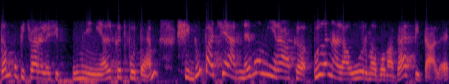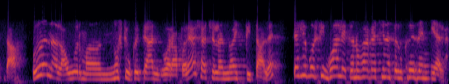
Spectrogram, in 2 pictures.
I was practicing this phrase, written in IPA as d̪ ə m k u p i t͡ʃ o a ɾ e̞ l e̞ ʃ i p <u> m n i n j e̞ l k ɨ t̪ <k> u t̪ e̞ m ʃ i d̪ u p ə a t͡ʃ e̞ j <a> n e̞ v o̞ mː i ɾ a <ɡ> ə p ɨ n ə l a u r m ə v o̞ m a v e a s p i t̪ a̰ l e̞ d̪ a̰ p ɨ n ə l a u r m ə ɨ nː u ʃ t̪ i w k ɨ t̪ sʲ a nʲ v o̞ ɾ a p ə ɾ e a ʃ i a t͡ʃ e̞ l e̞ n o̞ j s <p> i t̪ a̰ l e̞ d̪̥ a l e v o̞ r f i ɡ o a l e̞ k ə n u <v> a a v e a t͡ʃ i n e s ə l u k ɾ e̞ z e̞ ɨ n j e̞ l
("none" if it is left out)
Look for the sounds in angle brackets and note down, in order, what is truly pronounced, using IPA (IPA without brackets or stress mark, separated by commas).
u, p, a, k, p, v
